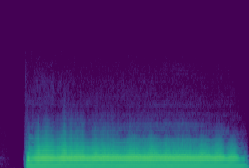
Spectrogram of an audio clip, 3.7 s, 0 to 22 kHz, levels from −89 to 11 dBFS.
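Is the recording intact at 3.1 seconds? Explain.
Yes, the sound at 3.1 seconds plays through intact, with no dropout, click, distortion or other fault at that moment.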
